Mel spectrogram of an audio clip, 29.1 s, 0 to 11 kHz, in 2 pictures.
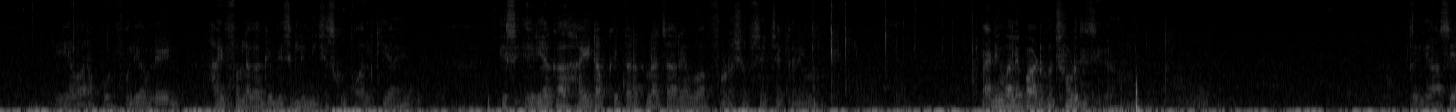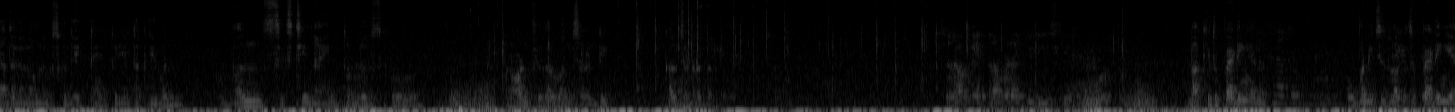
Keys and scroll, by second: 9.0 ctrl+space, 19.5 alt+Tab, 25.7 alt+Tab.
